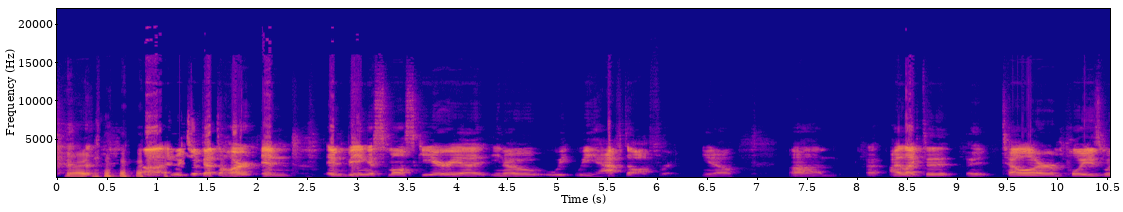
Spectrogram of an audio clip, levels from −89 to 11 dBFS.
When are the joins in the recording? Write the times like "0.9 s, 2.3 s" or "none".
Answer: none

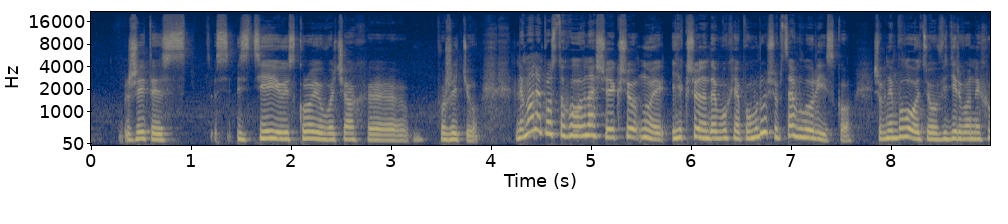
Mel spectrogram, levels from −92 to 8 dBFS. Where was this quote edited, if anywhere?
4.0 s

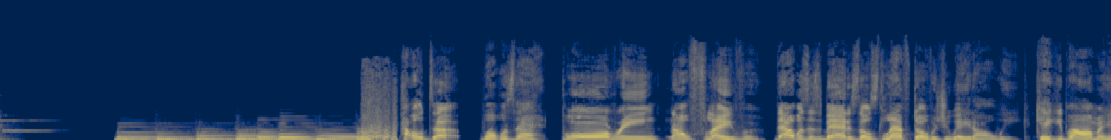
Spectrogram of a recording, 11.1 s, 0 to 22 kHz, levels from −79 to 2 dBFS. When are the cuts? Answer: 1.0 s

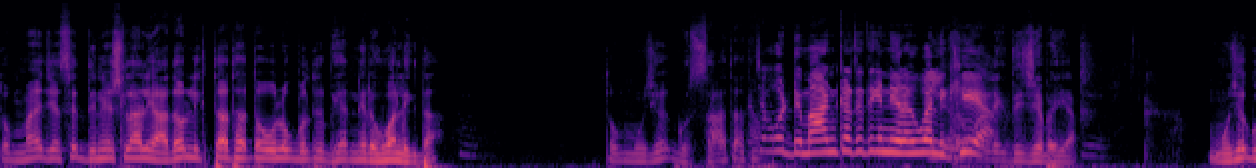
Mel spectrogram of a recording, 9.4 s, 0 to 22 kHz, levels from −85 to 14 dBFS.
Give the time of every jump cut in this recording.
none

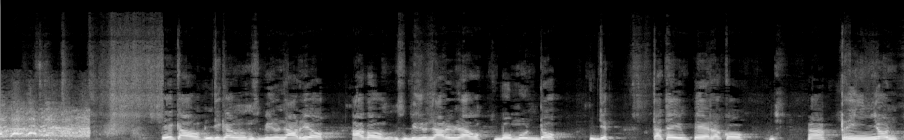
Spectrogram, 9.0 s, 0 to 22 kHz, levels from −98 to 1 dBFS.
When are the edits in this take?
1.0 s

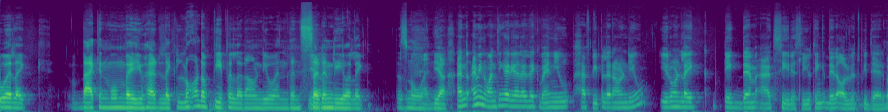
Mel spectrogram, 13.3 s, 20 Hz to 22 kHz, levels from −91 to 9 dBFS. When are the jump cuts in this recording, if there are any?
none

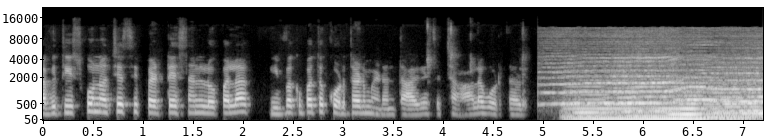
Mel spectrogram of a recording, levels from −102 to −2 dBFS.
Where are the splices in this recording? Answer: none

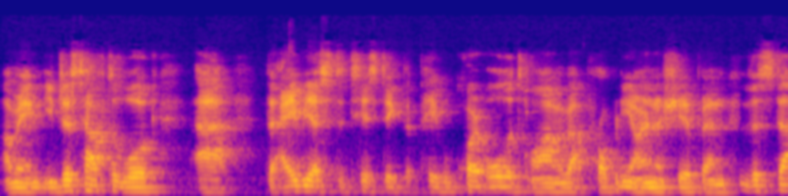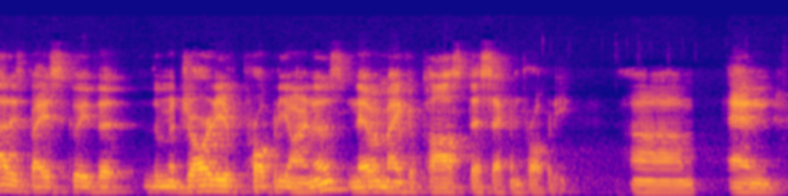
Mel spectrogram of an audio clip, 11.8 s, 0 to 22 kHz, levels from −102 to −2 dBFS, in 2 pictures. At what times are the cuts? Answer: 5.5 s

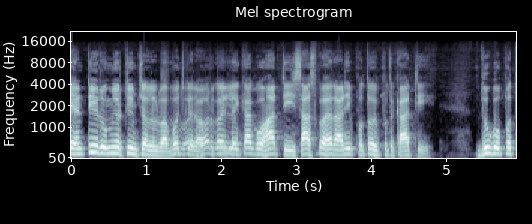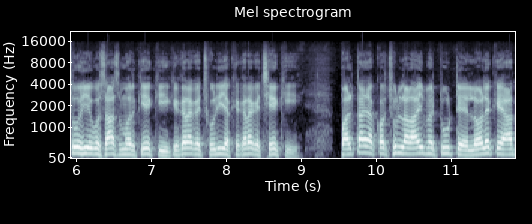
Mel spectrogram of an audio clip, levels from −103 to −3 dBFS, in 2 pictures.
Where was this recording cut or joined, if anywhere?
1.8 s

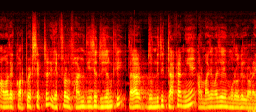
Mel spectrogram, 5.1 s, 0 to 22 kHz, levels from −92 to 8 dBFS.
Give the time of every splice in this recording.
2.5 s, 4.0 s

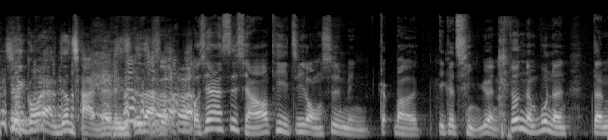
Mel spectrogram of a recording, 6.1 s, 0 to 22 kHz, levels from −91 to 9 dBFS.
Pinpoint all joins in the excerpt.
2.0 s

